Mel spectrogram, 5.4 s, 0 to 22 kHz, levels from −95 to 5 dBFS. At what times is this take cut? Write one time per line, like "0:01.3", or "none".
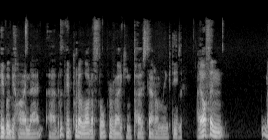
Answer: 0:01.1
0:03.5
